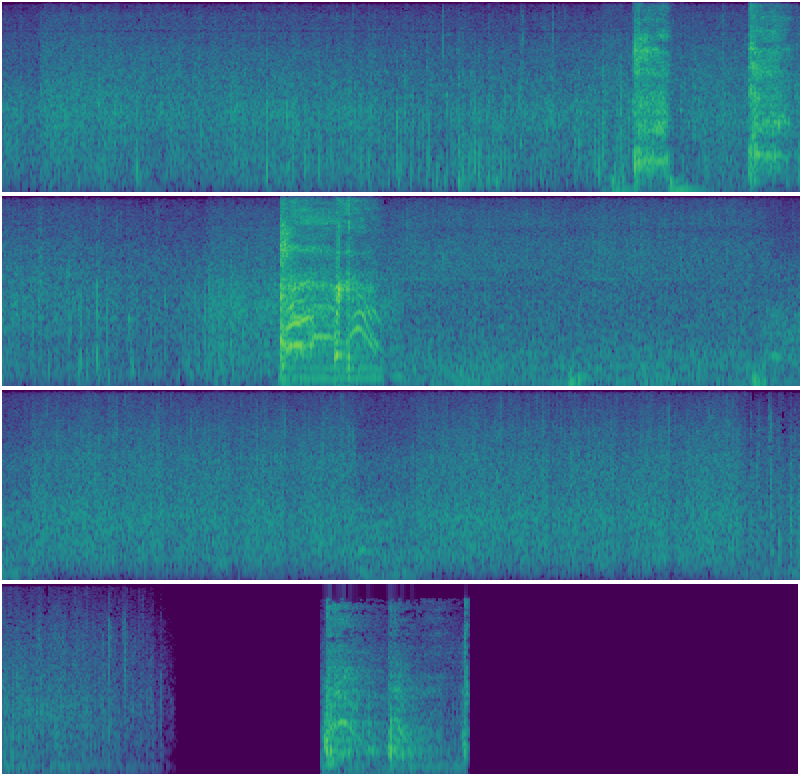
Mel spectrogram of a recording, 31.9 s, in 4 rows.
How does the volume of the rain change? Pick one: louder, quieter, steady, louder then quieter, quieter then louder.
steady.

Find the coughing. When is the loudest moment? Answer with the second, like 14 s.
11 s.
